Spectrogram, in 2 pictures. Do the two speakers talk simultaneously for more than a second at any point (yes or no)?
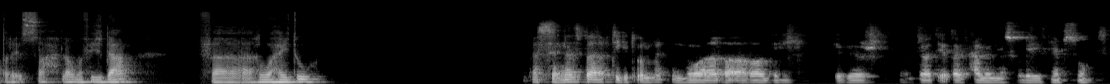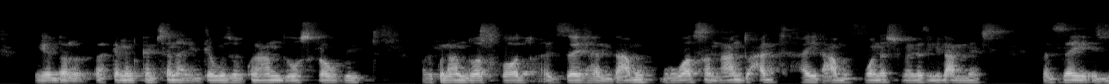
no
